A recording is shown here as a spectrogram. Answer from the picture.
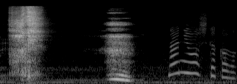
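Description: Two loud, short, sneeze-like bursts of breath from a person, about a second apart, the second ending in a falling voiced sound. A voice starts speaking near the end.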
